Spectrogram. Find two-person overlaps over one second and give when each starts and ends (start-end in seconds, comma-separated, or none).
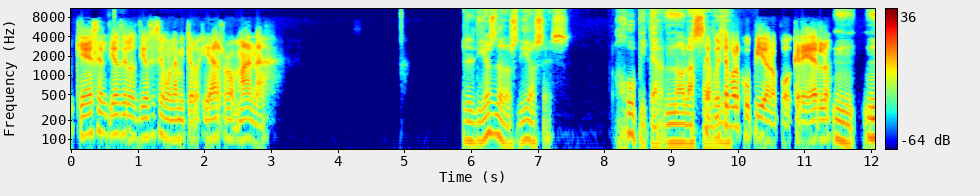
none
